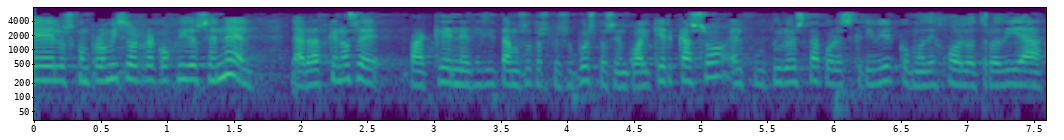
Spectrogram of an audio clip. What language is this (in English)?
Spanish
